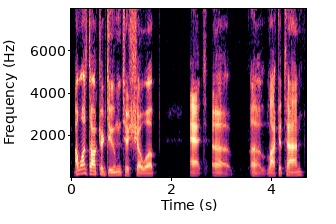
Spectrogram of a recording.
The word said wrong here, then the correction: Talokan: Is that how you say it? – Talokan? Yeah. – Talokan.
